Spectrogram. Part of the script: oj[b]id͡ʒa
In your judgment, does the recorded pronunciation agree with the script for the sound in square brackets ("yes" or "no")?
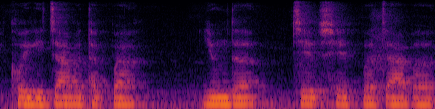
no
